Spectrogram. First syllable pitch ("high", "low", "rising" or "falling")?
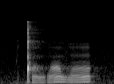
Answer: low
